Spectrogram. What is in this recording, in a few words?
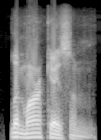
"Lamarckism", American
